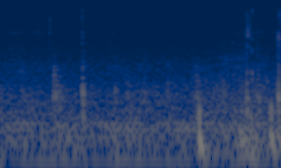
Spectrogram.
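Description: Faint taps and light scratching of a pen writing by hand, a few soft ticks as strokes land, one a little louder about one and a half seconds in.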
